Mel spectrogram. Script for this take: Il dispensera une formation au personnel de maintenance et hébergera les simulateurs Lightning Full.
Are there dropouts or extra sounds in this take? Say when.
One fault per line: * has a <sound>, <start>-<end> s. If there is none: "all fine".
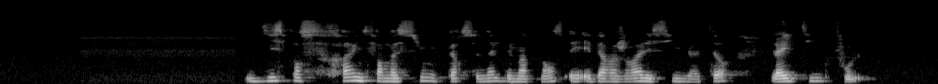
all fine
